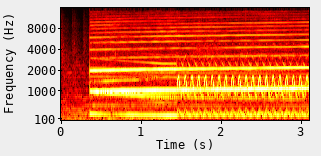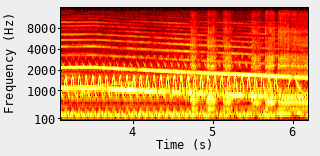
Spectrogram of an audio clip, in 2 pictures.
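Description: Fire department sirens wail loudly and continuously, several overlapping tones rising and falling in pitch over steady horn-like blasts, with no talk throughout.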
